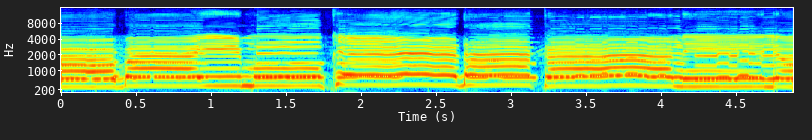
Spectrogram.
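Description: A woman sings a Karam geet folk song solo and without accompaniment. She holds long notes that step up and down in pitch, with short breaks between phrases.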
